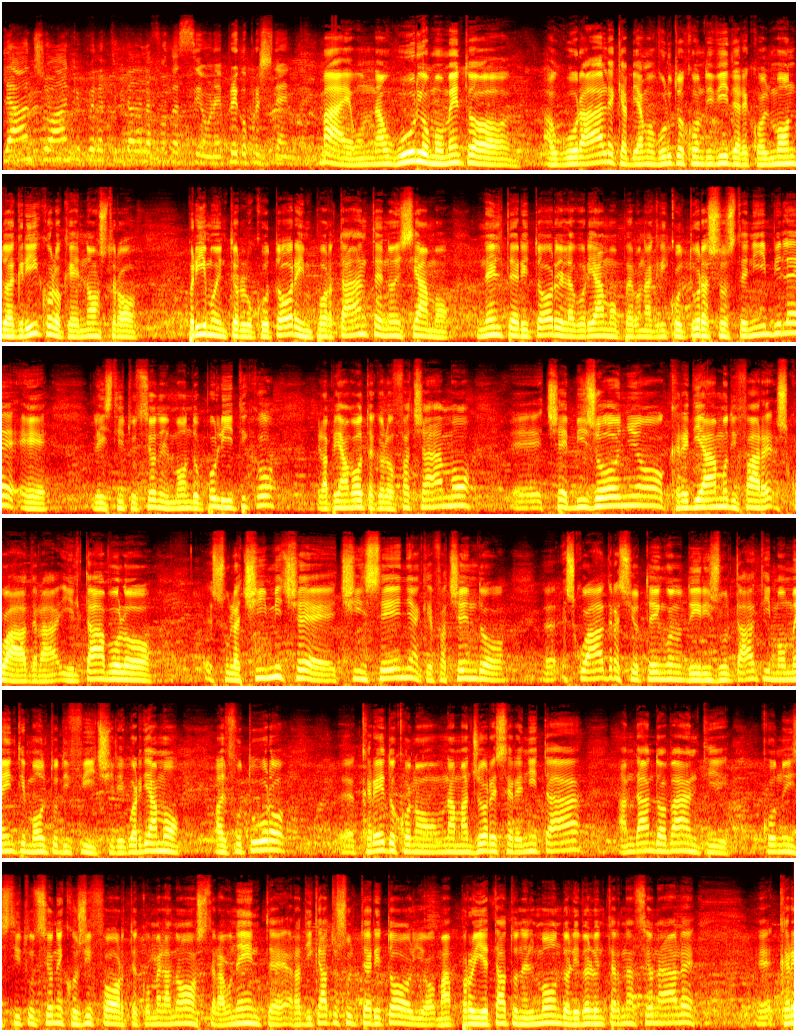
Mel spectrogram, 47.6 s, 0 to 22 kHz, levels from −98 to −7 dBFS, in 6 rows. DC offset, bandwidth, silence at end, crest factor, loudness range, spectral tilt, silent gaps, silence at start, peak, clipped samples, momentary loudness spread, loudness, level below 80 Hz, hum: under 0.1%; 14.5 kHz; 0 s; 18 dB; 4 LU; -5 dB/octave; none; 0 s; 0 dBFS; under 0.1%; 11 LU; -18 LUFS; -46 dBFS; none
